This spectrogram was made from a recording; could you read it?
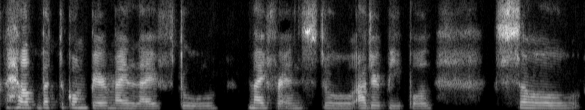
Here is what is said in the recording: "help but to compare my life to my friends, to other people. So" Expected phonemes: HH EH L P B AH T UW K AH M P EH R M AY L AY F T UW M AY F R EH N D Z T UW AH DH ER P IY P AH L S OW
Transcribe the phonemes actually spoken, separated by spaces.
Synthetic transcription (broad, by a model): HH EH L P B AH T UW K AH M P EH R M AY L AY F T UW M AY F R EH N D S T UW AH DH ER P IY P AH L S OW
